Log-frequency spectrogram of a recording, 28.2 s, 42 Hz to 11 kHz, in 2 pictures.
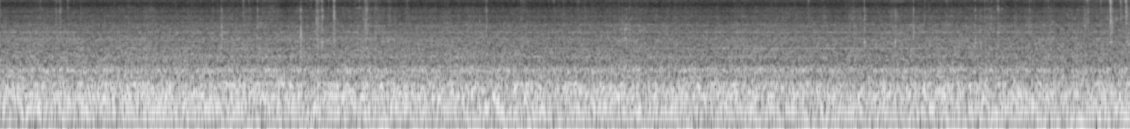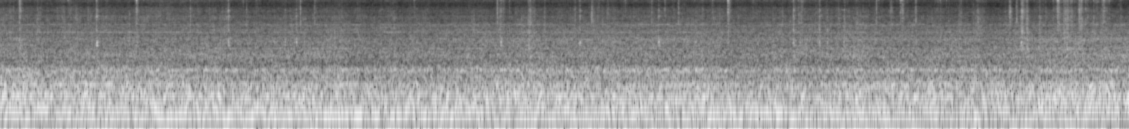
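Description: Steady low roar of an Airbus A321's jet engines and airflow heard inside the cabin at a window seat, during the takeoff run and initial climb.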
